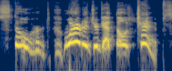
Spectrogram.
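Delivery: shrill, very high, very loud, swooping weird mom voice. Quoting the odd mom from a film, imitating the mom's weird voice. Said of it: "what voice I was doing for her".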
